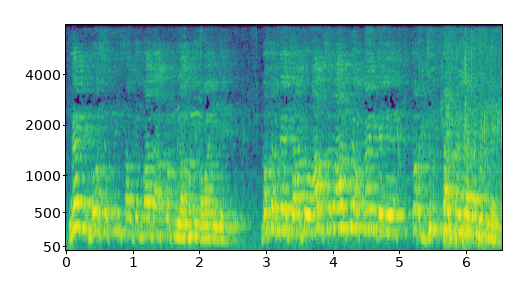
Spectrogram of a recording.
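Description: Heard from afar through a handheld mic in an echoey auditorium, with a crowd in the background, a middle-aged Odia-accented man gives a rousing motivational speech at a business seminar. He blends Hindi and English, calls for applause, and speaks fast with an extremely high pitch, lively intonation and warm tone. There is a little hiss or hum.

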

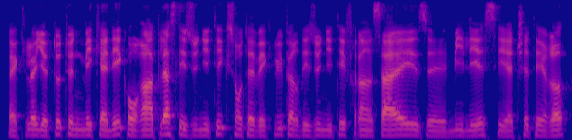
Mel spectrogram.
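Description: Bright-voiced Québécois man explaining a board game. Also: medium pitch, flat delivery, fast talker, clean tone, no room sound, dull audio. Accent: Québécois French. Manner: chatty, loose, sprinkles English game terms and salty slang. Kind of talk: casual explanatory commentary.

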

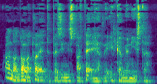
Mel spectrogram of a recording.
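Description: Low mellow guy reading a story out, roomy echo, quiet music under it. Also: expressive, fairly quick. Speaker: audiobook reader. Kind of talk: scripted narration. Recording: echoey room with faint music.

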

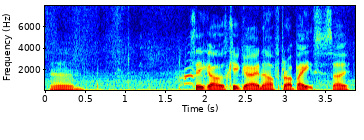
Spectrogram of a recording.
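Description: This fishing vlogger has a darkish mid-range voice and a level tone, chatting slowly and in a low-key, casual way to the camera. He's outdoors on a lakeside bank, and the camera audio clearly captures the surrounding outdoor ambience.

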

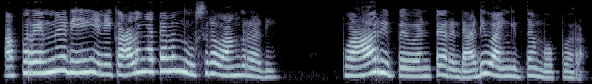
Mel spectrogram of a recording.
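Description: A woman's voice: very high voice, a little fast, pushed and bright, muffled recording. A woman with a Kanyakumari Tamil accent voicing a short-tempered village mother who scolds her child. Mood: exasperated. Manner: scolding, exasperated.

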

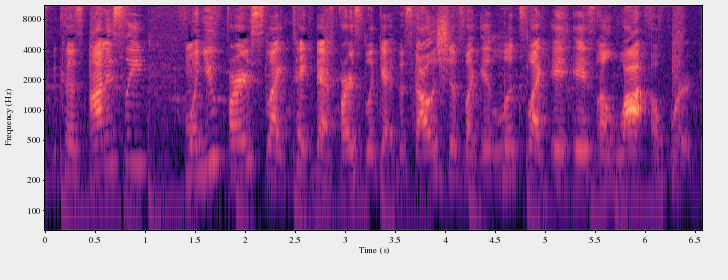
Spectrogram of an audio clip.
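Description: Sitting on her bed, a young college-student vlogger offers casual advice to camera in a bright, forceful, mid-range voice. She's recovering from a cold and slightly sniffly, yet chatty and encouraging, addressing viewers as "you guys."

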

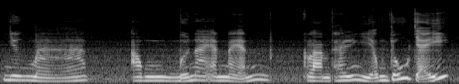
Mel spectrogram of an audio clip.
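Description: A woman's voice: fairly low pitch, a little slow, darkish tone, distant mic, a little hiss or hum. A woman with a Southern Vietnamese accent hosting her channel, telling a folksy comic story to viewers. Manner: chatty, folksy, addressing viewers.

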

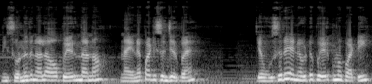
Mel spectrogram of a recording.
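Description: A performer voicing a young husband in a cartoon, bantering quickly with his grandmother. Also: sits high, darkish tone, faint music behind, close to an everyday voice. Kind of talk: cartoon voice acting.

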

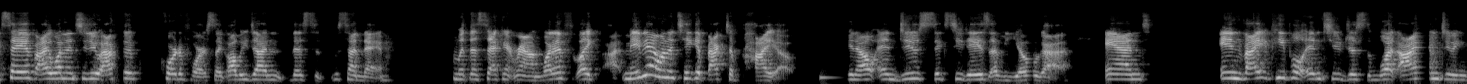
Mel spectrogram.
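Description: A woman's voice: a little high, sharp tone, rough recording. A woman fitness coach chatting casually and encouragingly, with lots of fillers. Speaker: fitness coach on a team call.

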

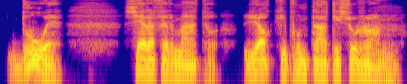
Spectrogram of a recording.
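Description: Low husky male audiobook narrator. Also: moderate pace, dry recording, studio quality. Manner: expressive reading, voices each character. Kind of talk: storybook narration.

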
